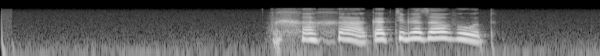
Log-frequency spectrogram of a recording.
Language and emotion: Russian, positive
